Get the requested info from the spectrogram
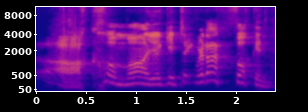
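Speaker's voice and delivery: slow, high drawn-out complaint; exasperated groan. Retold or imitated. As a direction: beg the film to stop. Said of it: "I was like".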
